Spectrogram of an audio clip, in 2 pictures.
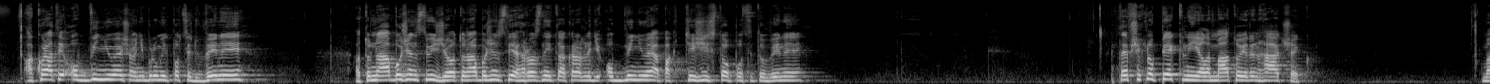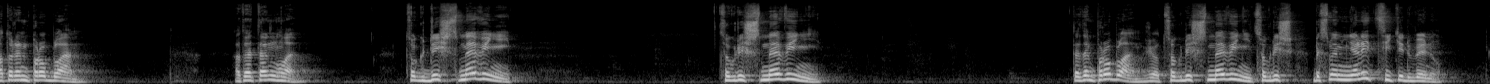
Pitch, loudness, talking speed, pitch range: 170 Hz, -18 LUFS, 140 wpm, 125-200 Hz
